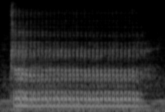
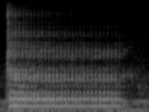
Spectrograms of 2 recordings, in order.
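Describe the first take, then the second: The two takes are said the same way.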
